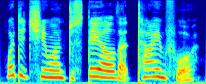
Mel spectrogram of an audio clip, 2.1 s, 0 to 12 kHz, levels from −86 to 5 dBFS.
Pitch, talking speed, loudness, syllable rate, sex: 275 Hz, 290 wpm, -15 LUFS, 5.2 syllables/s, female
